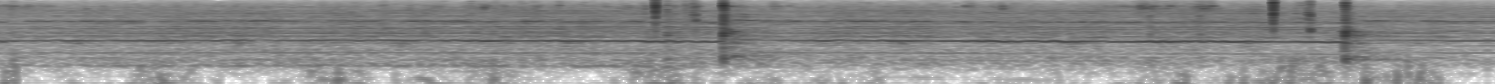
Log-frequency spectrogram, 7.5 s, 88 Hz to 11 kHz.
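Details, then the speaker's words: Himiway Rambler Premium e-bike with Bafang M600 mid-drive motor, climbing a hill while pedaling. A thin steady whine rises slightly in pitch in lower gears. Normal motor gear whine. "So you definitely hear that. And as I get into a lower gear where I'm spinning those cranks more, you hear that whine just a little bit more on the high pitch side, but not bad."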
